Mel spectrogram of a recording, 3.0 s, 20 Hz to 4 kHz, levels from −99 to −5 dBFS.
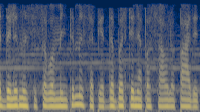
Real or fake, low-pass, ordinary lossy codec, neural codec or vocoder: real; 3.6 kHz; MP3, 32 kbps; none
